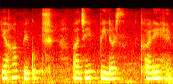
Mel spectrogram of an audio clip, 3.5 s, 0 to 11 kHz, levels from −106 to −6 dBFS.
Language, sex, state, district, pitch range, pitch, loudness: Hindi, female, Bihar, West Champaran, 230-250 Hz, 240 Hz, -14 LUFS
